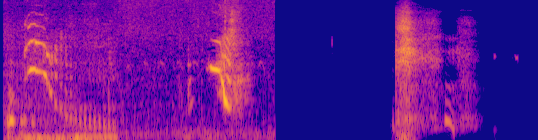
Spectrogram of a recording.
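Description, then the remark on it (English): A cheetah gives a few short, high-pitched meows and chirps, the first sliding downward in pitch, followed by two brief breathy calls separated by silence, fairly clear. “Cheetahs can't roar. They meow. Like house cats. Take a listen.”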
